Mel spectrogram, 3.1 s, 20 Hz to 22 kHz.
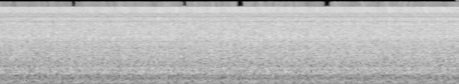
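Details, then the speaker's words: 2018 Nissan NV3500 5.6 L V8 with sludged engine, after several oil flushes: loud idle with uneven loping beat and stumbles; misfire, cylinder 6 suspected, ignition coil blamed, not confirmed. "let's start it up and see what it runs like it's still shaking i can tell it's misfiring yeah that ignition coil has been misfiring too long and ain't no good"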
